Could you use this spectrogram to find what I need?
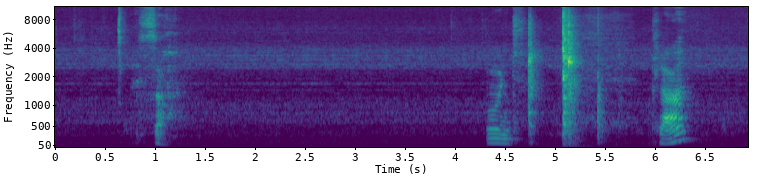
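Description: Small plastic parts click down onto a table.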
